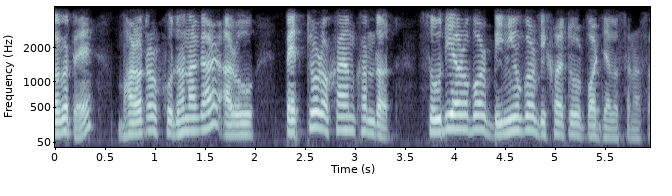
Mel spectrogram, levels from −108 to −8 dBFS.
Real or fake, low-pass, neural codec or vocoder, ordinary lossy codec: fake; 3.6 kHz; vocoder, 44.1 kHz, 80 mel bands, Vocos; Opus, 24 kbps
